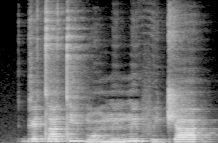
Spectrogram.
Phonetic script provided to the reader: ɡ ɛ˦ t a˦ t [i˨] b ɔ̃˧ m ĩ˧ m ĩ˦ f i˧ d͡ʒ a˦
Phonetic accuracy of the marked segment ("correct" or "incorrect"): incorrect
